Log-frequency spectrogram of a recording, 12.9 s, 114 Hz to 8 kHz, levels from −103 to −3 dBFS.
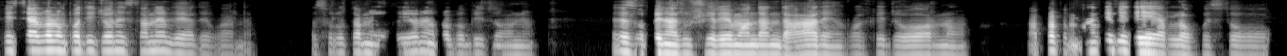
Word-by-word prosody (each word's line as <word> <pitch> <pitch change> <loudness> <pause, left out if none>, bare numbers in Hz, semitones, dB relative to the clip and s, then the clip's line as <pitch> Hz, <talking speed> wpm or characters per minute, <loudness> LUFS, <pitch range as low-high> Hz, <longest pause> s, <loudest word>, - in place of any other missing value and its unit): E 175 -1 -5
servono 180 +1 +6
un 175 - -1
po' 175 +2 +2
di 175 0 -7
giorni 175 +1 -3
a - - -7
star 165 +1 -9
nel 175 -1 -4
verde, 140 -3 -10
guarda. 125 0 -26 0.6
Assolutamente, 150 -3 -11
io 155 +2 -6
ne 165 -1 -6
ho 150 - -6
proprio 140 -1 -14
bisogno. 130 -2 -17 0.7
Adesso, 155 -4 -1
appena 145 +1 +4
riusciremo 135 0 0
ad 135 0 +2
andare 130 -1 +1
qualche 130 +2 -19
giorno, 125 -1 -10 0.6
ma - - -13
proprio 175 -3 -1 0.2
anche 170 +2 -3
vederlo 145 -8 +3
questo 125 -1 -17
140 Hz, 135 wpm, -19 LUFS, 125-160 Hz, 0.7 s, servono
